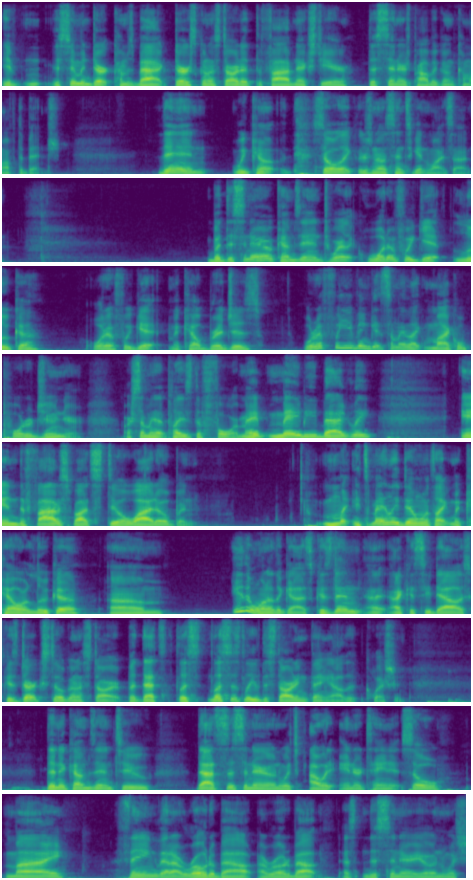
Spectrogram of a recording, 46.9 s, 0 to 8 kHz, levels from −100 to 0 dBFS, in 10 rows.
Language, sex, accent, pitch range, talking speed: English, male, American, 105-140 Hz, 185 wpm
